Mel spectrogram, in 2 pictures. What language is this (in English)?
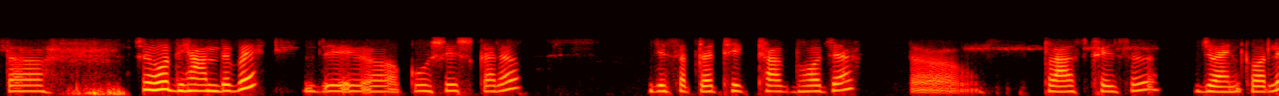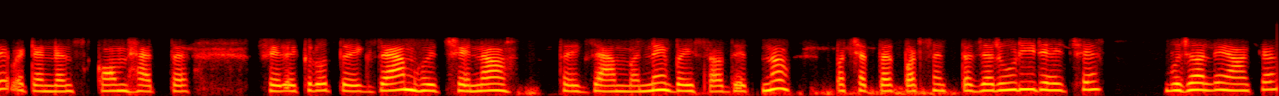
Maithili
